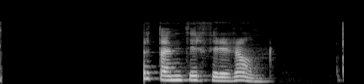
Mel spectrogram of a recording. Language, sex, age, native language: Icelandic, female, 40-49, Icelandic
